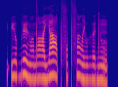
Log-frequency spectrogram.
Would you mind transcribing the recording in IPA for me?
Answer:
ʔ y ʊ̯ b ø ð ũ dˤ aː j aː tˤ sˤ u tˤ sˤ ɛ̃ j u ɦ ɵ d ũ

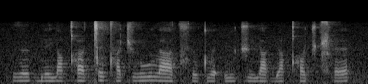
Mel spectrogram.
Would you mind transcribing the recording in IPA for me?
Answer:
ð ø ɡ͡b e j a qʰ ɨ ǀ e tʰ a t͡ʃ ð u l a t͡sʰ ø tʷ ɛ ʔ y t͡ʃ y j a ɡ͡b ɛ qʰ u t͡ʃ ʈ͡ʂʰ ɛ

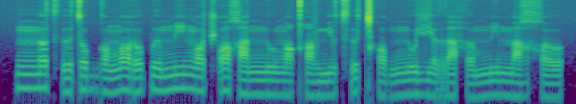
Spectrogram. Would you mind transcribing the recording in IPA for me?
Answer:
nː ɤ˦ t͡sʼ ɯ˨ t o˦ b ɡ ɔ˨ ŋ ɔ˦˨ ɾ o˦ p ɯ˧ mː i˦ ŋ ɔ˧ t͡ʃʼ ɔ˦˨ χ a˨ nː u˨ ŋ ɔ˨ qʰ ɤ˨ v mʲ u˨ t͡sʼ ɯ˦ ǀʰ ɔ˨ b nː u˧ vʲ ɤ˧ r a˧ h ɤ˨ mː i˧ mː a˧ ʁ χ o˧

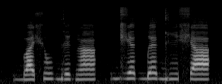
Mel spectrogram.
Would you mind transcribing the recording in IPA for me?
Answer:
b a˨ ʃ u˧ ɡ e˧ ɡ ã˧ | d͡ʒ ɛ˦ ɡ͡b ɛ˦ ɡ i˧ ʃ a˧

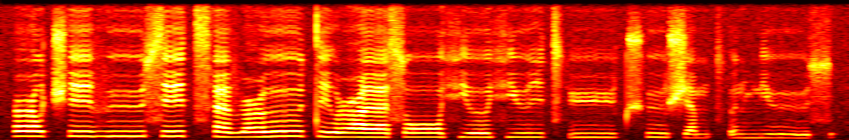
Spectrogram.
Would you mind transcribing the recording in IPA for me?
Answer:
ʕ ɔ t͡ʃʰ eː v ʉː s e t͡sʰ æ v ʕ ɵː t e u̯ ʕ æ s ɔː fʲ ɵː fʲ ʉː i̯ t͡sʼ yː t͡ʃʰ ʉ ʃ æ m t͡sʼ ɵ n mʲ ʉː s

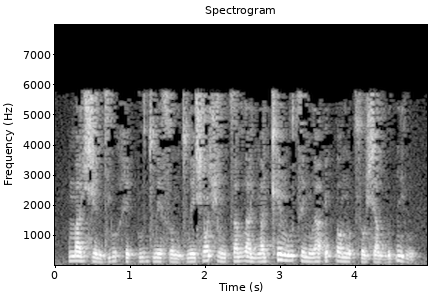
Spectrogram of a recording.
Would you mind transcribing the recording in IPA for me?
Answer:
m a˧ j ɕ e˨˩ n d͡z j u˧ h e˨ ʔ p u˧ d͡z w e˨˩ s o˨˩ n d͡z w e˧ ɕ ɔ̃˦ ɕ u˨˩ n t͡s a˦ w l a˧ j ŋ a˧ j kʰ ẽ˥˧ m u˦ t͡s e˧ ŋ l a˦ ʔ ẽ˦ k̚ l ɔ˧ n o˨ ʔ s o˨˩ ɕ a˨˩ w n̪ u˦ t̚ n̪ j u˨˩

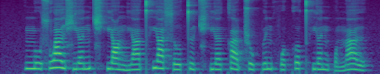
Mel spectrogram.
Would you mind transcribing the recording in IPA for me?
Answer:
n̪ u˨˩ s w a˥˩ ɪ̯ ɕ j ɛ˧˥ n t͡ɕʰ j ɑ˨˩ ŋ j ä˧˥ t̪ʰ j ä˥˩ s ɹ̩˧˥ t̪ y˨˩ t͡ɕʰ j ɛ˧˥ k ä˧˥ ʈ͡ʂ u˨˩ p y˥˩ n f ɤ˧˥ k ɤ˥˧ t̪ʰ j ɛ˥˩ n p ɤ˩ n̪ a˥˩ ɪ̯

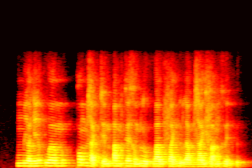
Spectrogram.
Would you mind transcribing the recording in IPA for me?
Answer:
m i˨˩ ə̯ l i˨˦ ə̯ k w əː˧ m | k ɔ˧ m z a̰˧˨ j k ḛ˧˥ m ʔ a˧ m k ɛ˧ ɣ ə̰˧˥ m l u˨˩ h w a˧ w f a˨˦ j n ṵ˧˨ l a˨˩ m z a˨˦ j v a̰˧˥ ŋ x ɨ̰˧˨ n ʔ

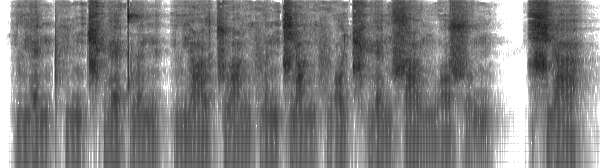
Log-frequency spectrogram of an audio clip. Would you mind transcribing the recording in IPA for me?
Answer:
l j ɛ˨˦ n pʰ i˨˦ ŋ t͡ɕʰ ɥ ɛ˥˨ t̪ w ə˥˨ n | l j ɑ˨˦ ʊ̯ t͡s w ɑ˨˦ ŋ f w ə˧ n t͡ɕ j ɑ˦ ŋ f w ɔ˦ t͡ɕʰ ɥ ɛ˥˨ n s ɑ˥˨ ʊ̯ n̪ w ɔ˥˨ s ʊ̰˨˩ ŋ | ɕ j ä˥˨

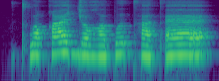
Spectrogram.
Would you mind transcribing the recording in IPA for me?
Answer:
tʼ u q æ ɟ œ ʁ ɐ p ə t̪ʰ a tʼ æ

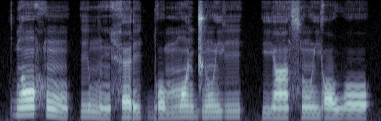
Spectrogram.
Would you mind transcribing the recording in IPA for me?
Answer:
d ɔ̃˦ h ũ˦˨ | i˧ m ĩ˨ h ɛ˧ ɾ i˧ ɡ͡b o˧ m ɔ̃˦ d͡ʒ ũ˦ j i˦ | j ã˧ s ũ˧ j ɔ˧ w o˧

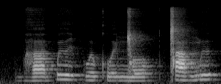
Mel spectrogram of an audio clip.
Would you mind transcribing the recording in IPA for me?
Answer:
bʱ ɐː˨ k͡p ɨː˦˨ i̯ kʷ e˦ u̯ kʷʼ e˦ y̯ ŋ͡ǀ o˦ | ǀ a˧ v ŋ͡m ɨ˦

